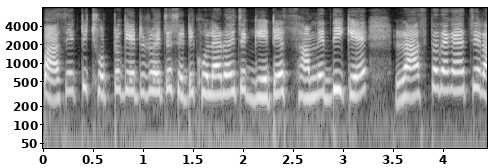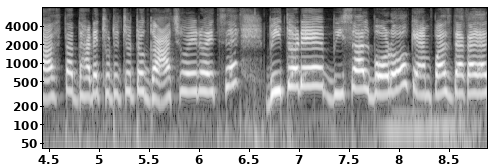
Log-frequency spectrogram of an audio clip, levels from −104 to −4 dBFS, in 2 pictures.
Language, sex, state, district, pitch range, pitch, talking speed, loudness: Bengali, female, West Bengal, Purulia, 315-370 Hz, 340 Hz, 180 wpm, -13 LUFS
